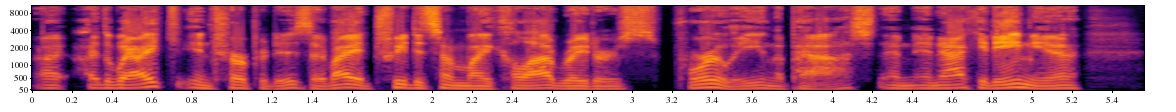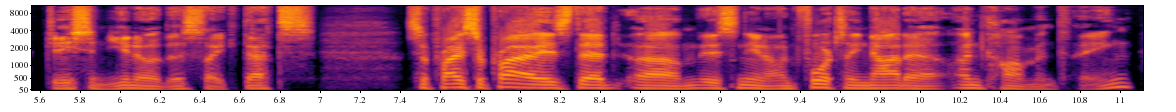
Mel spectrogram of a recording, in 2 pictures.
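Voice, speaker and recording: Guy rambling on a podcast, keeps restarting sentences, clear bright voice, dry room. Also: lowish voice, quick pace, no room sound. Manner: emphatic, rambling with frequent restarts. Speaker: podcast guest. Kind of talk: casual conversation.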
